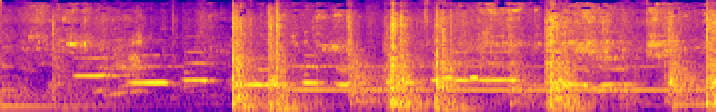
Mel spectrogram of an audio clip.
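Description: Ensemble of large frame drums and a wind pipe playing dance music: after a short lull in the drumming, heavy strokes come back about a second and a half in, about twice a second, under a held pipe note.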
